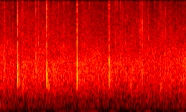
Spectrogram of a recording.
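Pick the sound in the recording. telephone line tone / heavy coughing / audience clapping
audience clapping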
